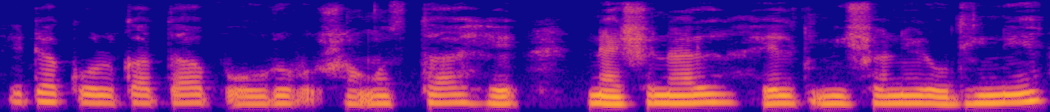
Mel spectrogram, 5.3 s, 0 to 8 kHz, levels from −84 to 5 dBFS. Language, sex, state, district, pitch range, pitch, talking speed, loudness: Bengali, female, West Bengal, North 24 Parganas, 155-170 Hz, 165 Hz, 105 wpm, -19 LUFS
